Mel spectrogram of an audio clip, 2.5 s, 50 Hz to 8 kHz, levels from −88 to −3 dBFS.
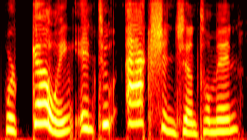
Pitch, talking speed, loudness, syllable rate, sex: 290 Hz, 120 wpm, -16 LUFS, 5.3 syllables/s, female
